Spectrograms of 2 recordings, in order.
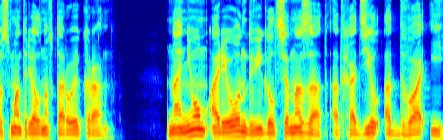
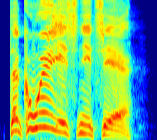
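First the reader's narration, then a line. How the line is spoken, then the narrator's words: Barked. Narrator (Russian): рявкнул замдиректора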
